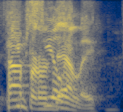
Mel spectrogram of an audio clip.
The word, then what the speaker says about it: pappardelle: Did I pronounce that wrong, by the way? – Yeah, you butchered it. – I'm going to have to send this segment out to the Audi Club group chat because I would love to get a video review of this review from Lou because his pronunciation, like the way Joe pronounced it. It's pappardelle.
